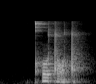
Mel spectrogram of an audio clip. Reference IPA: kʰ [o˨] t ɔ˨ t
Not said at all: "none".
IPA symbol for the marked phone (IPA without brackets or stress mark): o˦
